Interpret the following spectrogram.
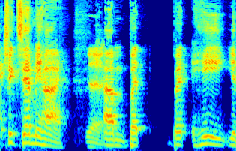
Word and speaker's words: Csikszentmihalyi: me hey chickie 200 Csikszentmihalyi is it yes yes yes Mihai yeah yeah yes but if you read it you'll never pronounce it I won that one B hey chick semi-high yeah but but he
